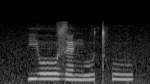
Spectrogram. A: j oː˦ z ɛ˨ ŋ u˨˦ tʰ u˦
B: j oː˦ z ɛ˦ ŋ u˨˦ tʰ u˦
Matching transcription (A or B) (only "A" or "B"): A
